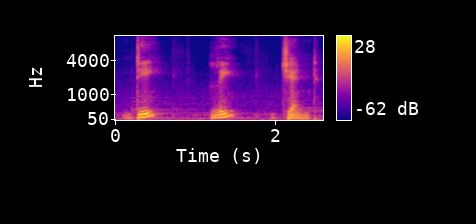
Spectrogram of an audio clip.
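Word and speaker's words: diligent: इसकी प्रोनाउंसिएशन है डिलीजेंट। ये 3 सिलेबल वर्ड है और हम डी पर स्ट्रेस देते हैं, डिलीजेंट।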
